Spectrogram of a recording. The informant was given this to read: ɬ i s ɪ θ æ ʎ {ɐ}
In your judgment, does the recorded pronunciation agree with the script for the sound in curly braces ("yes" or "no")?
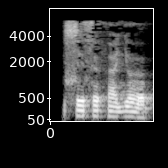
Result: no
